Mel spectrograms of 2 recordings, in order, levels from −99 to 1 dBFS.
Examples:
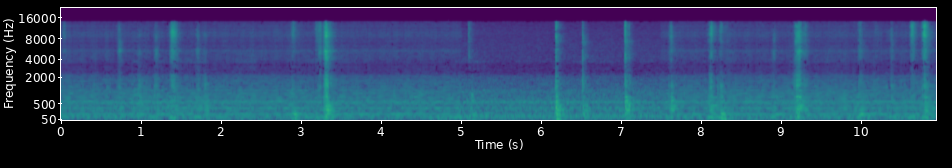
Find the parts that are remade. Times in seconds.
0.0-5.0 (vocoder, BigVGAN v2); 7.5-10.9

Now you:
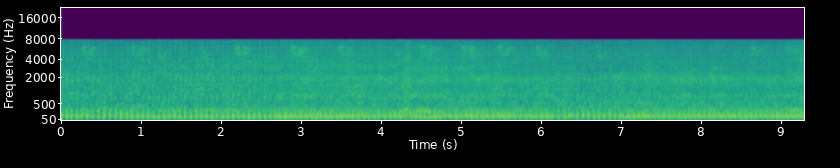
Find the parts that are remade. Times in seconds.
2.7-6.4 (vocoder, Vocos); 7.0-9.3

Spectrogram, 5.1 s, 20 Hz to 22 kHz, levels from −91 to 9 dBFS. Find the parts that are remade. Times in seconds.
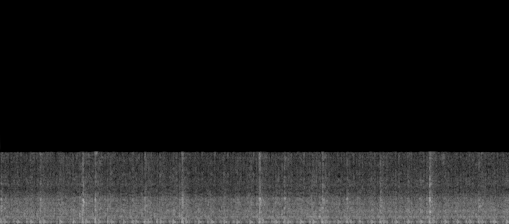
0.5-3.6 (vocoder, WaveNeXt)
